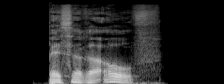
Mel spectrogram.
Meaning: inflection of aufbessern: 1. first-person singular present 2. first/third-person singular subjunctive I 3. singular imperative
- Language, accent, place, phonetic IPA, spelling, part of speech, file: German, Germany, Berlin, [ˌbɛsəʁə ˈaʊ̯f], bessere auf, verb, De-bessere auf.ogg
